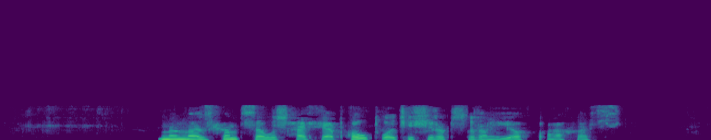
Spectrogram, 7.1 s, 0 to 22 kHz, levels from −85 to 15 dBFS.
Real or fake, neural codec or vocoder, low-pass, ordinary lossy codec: fake; vocoder, 44.1 kHz, 128 mel bands every 512 samples, BigVGAN v2; 5.4 kHz; MP3, 48 kbps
